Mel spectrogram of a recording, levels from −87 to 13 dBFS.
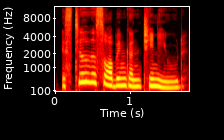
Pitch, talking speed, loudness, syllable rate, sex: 250 Hz, 135 wpm, -15 LUFS, 4.6 syllables/s, female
